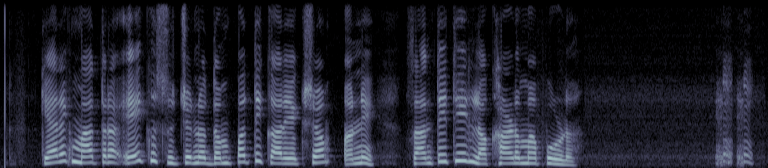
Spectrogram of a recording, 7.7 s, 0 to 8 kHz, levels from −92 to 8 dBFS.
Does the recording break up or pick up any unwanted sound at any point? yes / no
yes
